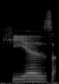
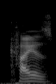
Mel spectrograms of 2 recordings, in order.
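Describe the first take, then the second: First: The name sounds like the car brand Kia. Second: The name does not sound like the car brand. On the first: The speaker calls it wrong. "for those that say Kias ... a Kia, as in a car" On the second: The speaker calls it right. "I pronounce it"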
